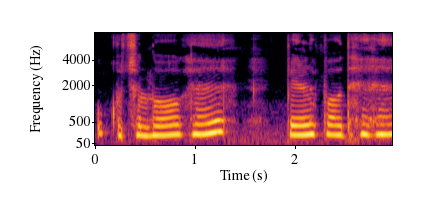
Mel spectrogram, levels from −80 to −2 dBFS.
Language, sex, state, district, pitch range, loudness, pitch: Hindi, female, Jharkhand, Palamu, 210-225 Hz, -13 LUFS, 220 Hz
